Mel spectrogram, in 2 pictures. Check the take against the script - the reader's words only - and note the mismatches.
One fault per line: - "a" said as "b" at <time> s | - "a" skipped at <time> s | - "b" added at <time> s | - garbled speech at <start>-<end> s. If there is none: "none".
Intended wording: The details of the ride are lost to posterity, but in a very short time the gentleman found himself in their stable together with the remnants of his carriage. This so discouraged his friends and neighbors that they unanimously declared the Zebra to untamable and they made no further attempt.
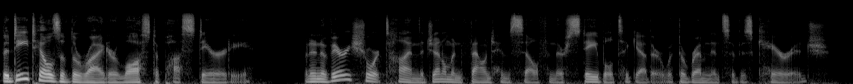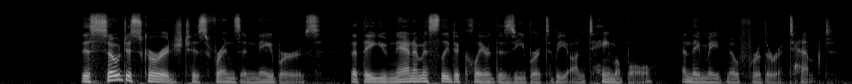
- "be" added at 14.1 s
